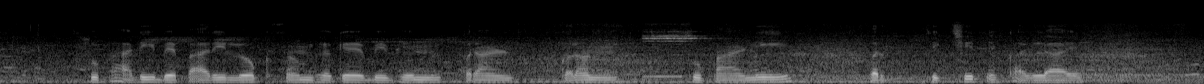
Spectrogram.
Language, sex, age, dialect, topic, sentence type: Maithili, female, 31-35, Southern/Standard, agriculture, statement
